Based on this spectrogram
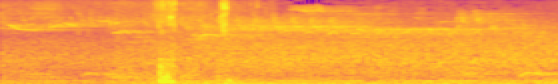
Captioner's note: birds chirping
